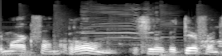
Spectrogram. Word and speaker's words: Marc van Roon: if you in the Netherlands they would say mark from Ron is a little bit different so there's variation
